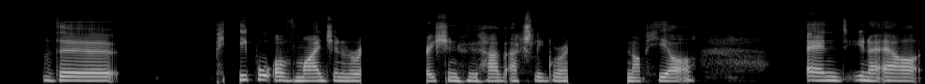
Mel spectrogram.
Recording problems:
audio cutting out; at 2 s, at 3.5 s for 0.5 s and at 5.5 s for 0.5 s

